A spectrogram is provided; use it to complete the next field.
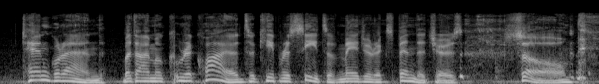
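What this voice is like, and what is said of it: Odd made-up French-Mexican accent. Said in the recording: “what kind of accent is that, anyway? It don't sound like nothing I've ever heard before ... I'd call it French-Mexican. Or Frexican”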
